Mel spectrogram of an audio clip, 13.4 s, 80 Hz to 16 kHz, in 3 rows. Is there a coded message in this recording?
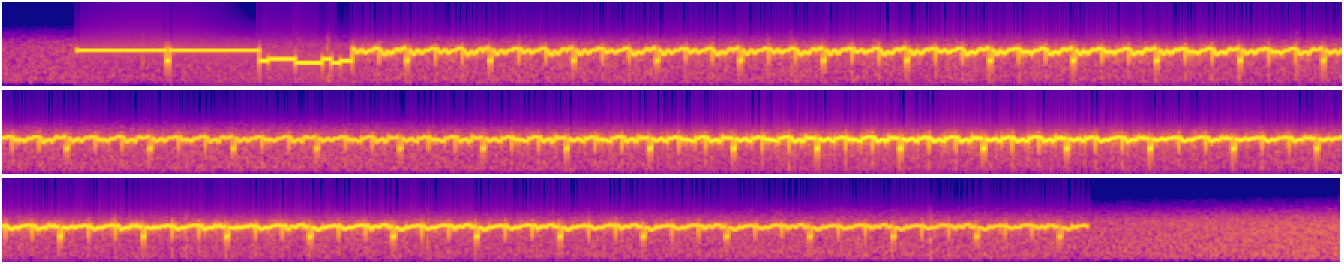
Yes: SSTV (slow-scan television), Scottie S2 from 0.2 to 12.6 s, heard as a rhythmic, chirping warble, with static crashes.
